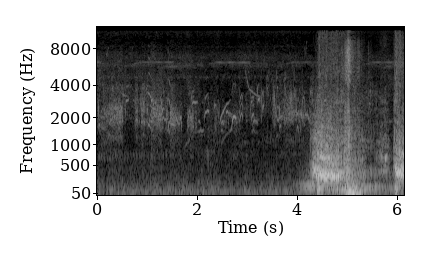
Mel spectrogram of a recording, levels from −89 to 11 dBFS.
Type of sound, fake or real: real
